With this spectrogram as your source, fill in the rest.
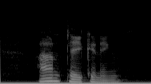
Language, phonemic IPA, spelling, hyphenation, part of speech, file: Dutch, /ˈaːnˌteː.kə.nɪŋ/, aantekening, aan‧te‧ke‧ning, noun, Nl-aantekening.ogg
- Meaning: note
